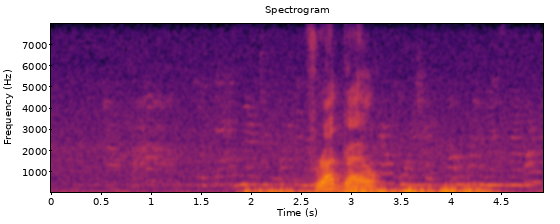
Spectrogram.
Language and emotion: Russian, neutral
